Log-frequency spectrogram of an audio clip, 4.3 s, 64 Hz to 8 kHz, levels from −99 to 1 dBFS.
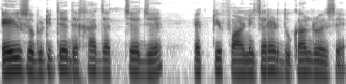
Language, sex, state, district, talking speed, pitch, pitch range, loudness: Bengali, male, Assam, Hailakandi, 125 wpm, 130 Hz, 125-140 Hz, -22 LUFS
